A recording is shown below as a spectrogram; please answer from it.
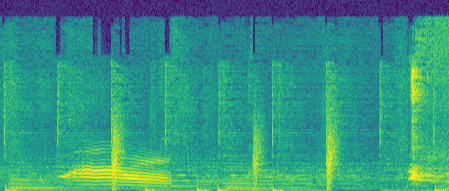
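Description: Cats fight at close range, with drawn-out meows and yowls broken by sharp hisses and spits, loud and continuous over a few seconds.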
